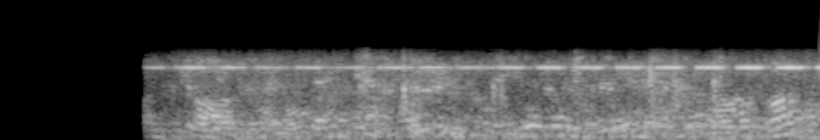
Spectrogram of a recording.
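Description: A steady, high-pitched electronic tone sounds continuously, starting under a second in, over people talking in the background.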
